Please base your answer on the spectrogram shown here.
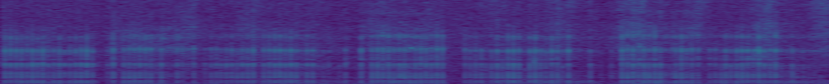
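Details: A cat purrs continuously, a low vibrating rumble that swells and dips with each breath roughly every second, alongside faint scratching in a quiet room.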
